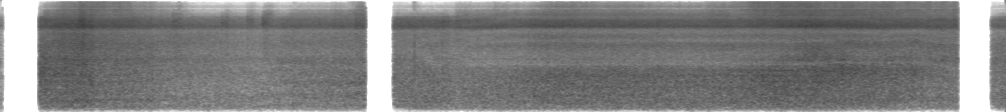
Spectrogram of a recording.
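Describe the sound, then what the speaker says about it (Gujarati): Sea waves break on a sandy shore in a continuous broad wash of surf, loud and steady with gentle swells, broken by two brief dropouts into silence. "અહીંયા રેતી છે ને મિત્રો જુઓ કેટલા મોજા વળે છે"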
